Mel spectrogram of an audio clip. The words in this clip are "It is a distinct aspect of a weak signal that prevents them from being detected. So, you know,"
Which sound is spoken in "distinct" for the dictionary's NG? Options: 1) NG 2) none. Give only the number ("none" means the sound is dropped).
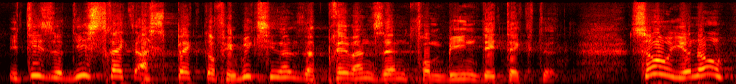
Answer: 2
